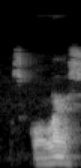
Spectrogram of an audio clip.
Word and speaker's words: Scholes: Bacanya Black and Scholes ya, bukan Black and Scholes ya. Habis les, bukan Scholes, Scholes.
